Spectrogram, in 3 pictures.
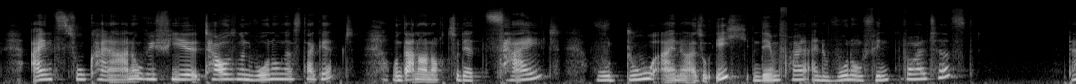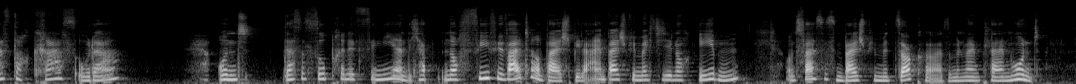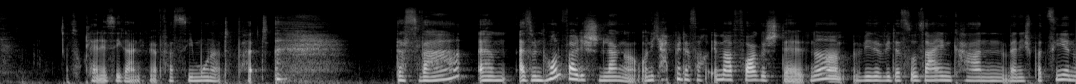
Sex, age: female, 30-49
